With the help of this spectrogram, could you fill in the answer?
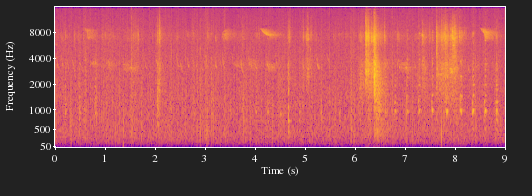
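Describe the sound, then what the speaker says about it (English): Jamaican game fowl in a pit make scattered clucks and short calls at close range, with a louder burst of activity near the end over a quiet background. "It's a chicken pit."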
